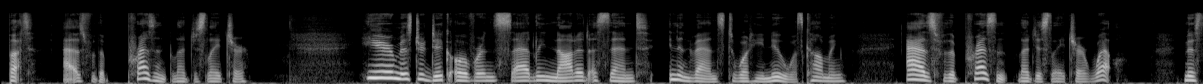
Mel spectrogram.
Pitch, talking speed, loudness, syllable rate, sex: 170 Hz, 120 wpm, -20 LUFS, 5.1 syllables/s, female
